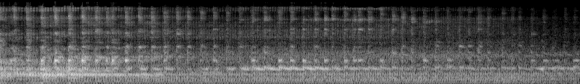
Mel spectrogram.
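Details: Echo PB-755ST backpack leaf blower, two-stroke, on its original carburetor before the Hipa replacement, won't throttle up: buzzing note sags and fades instead of climbing when the throttle opens. Lean bog from fuel starvation at the carburetor jets.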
